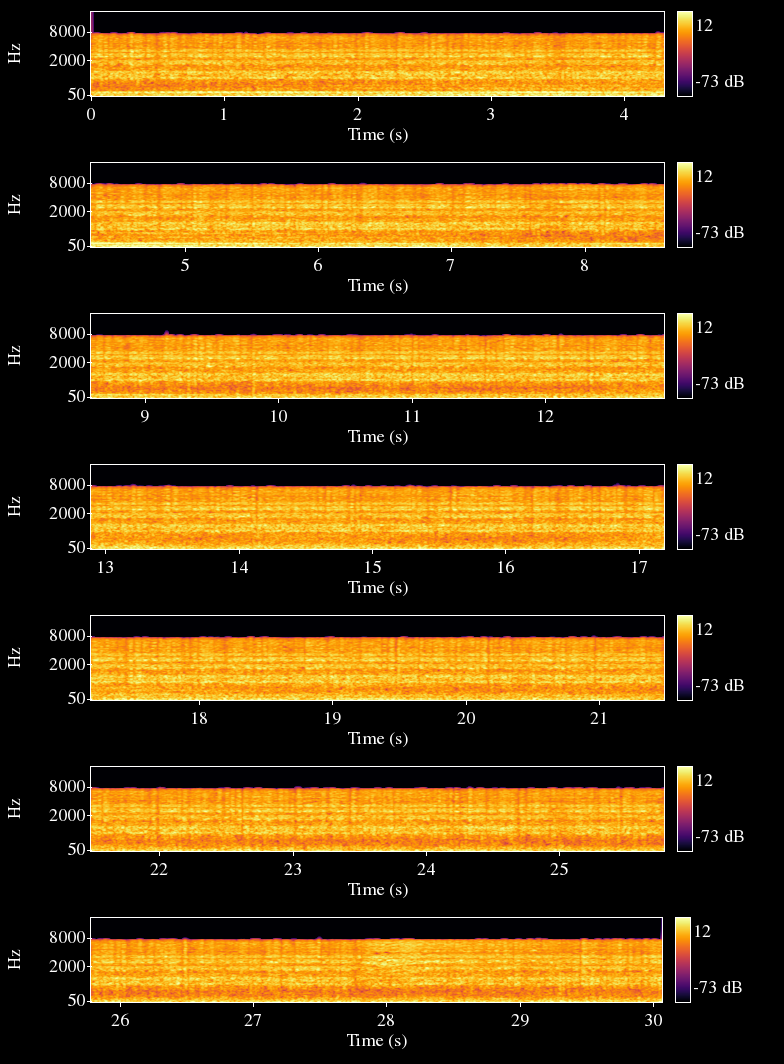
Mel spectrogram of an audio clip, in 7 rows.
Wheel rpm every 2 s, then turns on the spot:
230, 240, 230, 230, 230, 230, 230, 230, 230, 230, 230, 230, 230, 230, 230.
none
